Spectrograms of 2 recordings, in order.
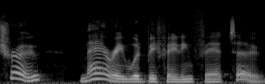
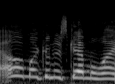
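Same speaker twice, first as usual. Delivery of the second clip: mock frightened, flustered, high, panicked outburst; 4 dB louder than usual. Retelling how a taxi driver reacted when dogs ran out: imitating someone panicking. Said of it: "the taxi driver flipped out".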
